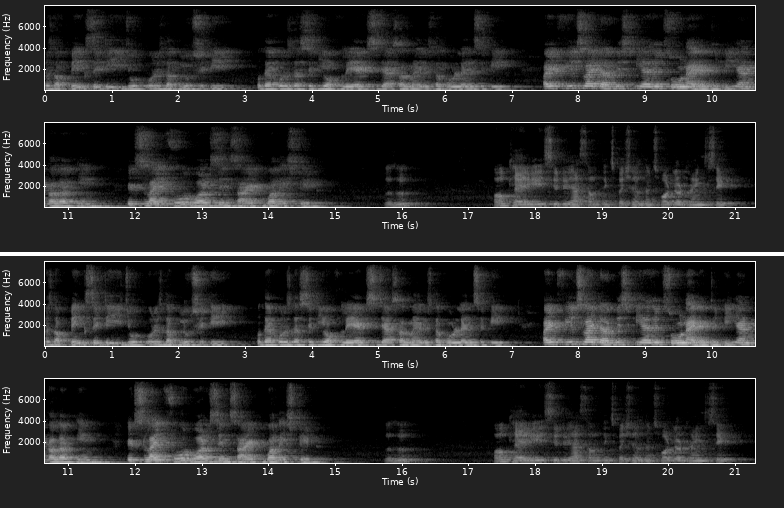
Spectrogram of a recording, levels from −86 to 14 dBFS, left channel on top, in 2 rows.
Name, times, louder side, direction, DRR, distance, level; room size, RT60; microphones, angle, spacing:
voice 1, 0.0-2.8 3.2-6.9 7.5-11.6 11.9-14.8, right 3 dB, 50° right, 8 dB, 0.4 m, -27 dB
voice 2, 15.7-16.1 17.4-20.8, left 1 dB, 20° left, 4 dB, 0.9 m, -38 dB
13.0 x 11.5 x 2.9 m, 1.2 s
head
